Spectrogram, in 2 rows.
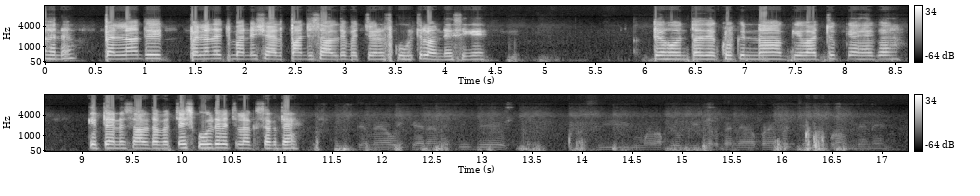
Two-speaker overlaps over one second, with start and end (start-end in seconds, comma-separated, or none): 9.3-10.7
